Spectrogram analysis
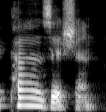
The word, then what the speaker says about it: position: or POS we say position I don't know why that s is like a z and the t o n is shun like s Shu n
